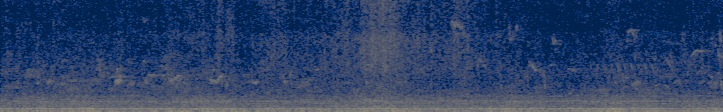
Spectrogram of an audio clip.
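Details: Honey bee colony flying at its hive under trees on a spring morning, workers returning with pollen; an unbroken deep humming drone, nearly free of other sounds apart from faint far-off bird notes.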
